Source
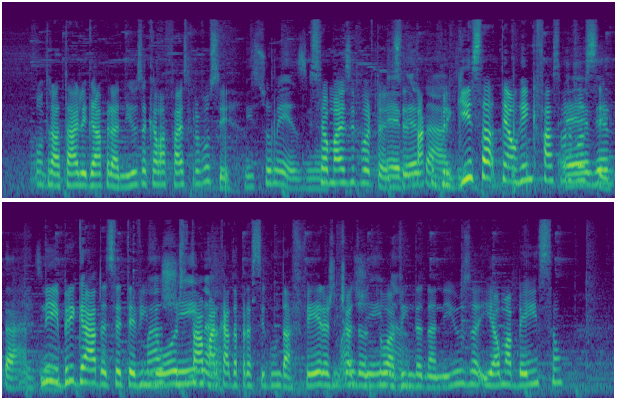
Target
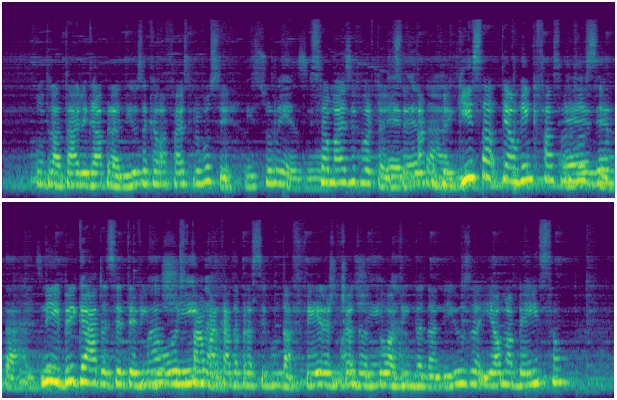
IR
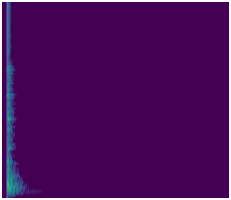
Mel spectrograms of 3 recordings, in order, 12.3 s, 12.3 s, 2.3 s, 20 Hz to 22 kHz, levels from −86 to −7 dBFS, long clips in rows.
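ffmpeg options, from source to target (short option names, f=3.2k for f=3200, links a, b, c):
-filter_complex "[0:a]asetnsamples=n=441:p=0,asendcmd='6.03 equalizer g 4',equalizer=f=1.4k:t=o:w=0.77:g=-7[a];[1:a]atrim=start_sample=2205,asetrate=52920,aresample=44100[b];[a][b]afir=irnorm=-1:irlink=0,volume=-1.5dB"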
